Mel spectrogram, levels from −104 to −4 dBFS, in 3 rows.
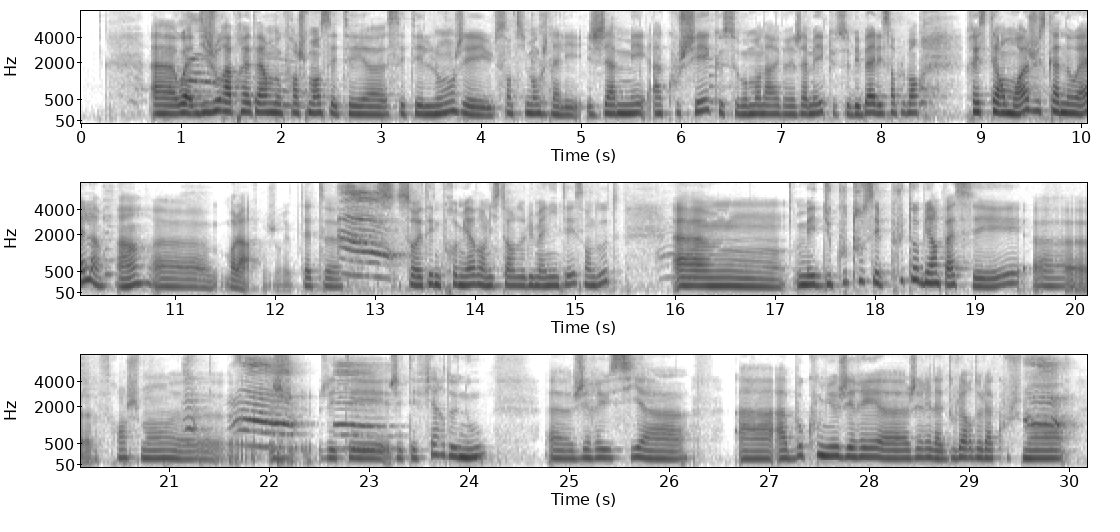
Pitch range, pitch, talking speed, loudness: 170-200 Hz, 180 Hz, 165 wpm, -40 LUFS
